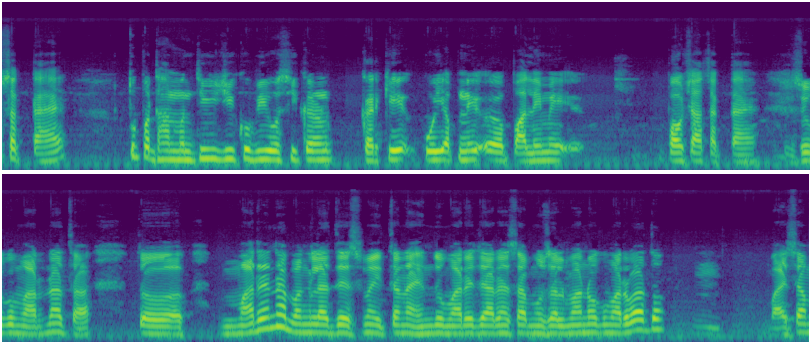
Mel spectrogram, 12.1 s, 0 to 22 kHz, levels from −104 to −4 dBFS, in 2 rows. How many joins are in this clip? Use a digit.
1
